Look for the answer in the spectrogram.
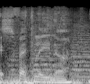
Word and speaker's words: Svitolina: So Wimbledon was on, and there is a tennis player called Elena Svitolina. I'm going to go with. – Yes. – Did I say it right? – Svetlina. – Elena Svitolina. – Svetlina. – Svetlina.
